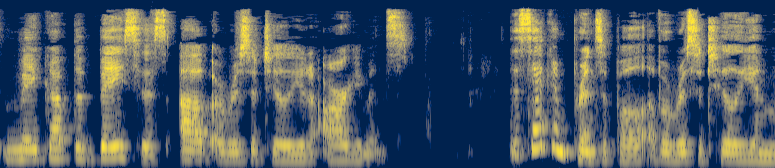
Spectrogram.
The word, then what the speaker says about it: Aristotelian: course this is based on Aristotle and is pronounced Aristotelian and he had two main ideas the first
